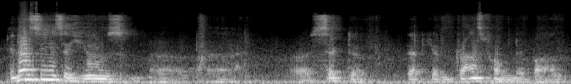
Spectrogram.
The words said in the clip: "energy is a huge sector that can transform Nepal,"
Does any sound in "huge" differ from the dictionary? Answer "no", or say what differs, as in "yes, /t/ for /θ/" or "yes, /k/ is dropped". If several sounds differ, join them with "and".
yes, /z/ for /dʒ/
